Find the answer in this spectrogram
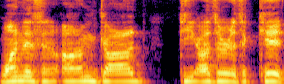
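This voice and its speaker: Using a put-on character voice, a man speaks at a fairly high pitch and a moderate pace. His loudness stays very even. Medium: read story. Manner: clipped military jargon.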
